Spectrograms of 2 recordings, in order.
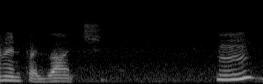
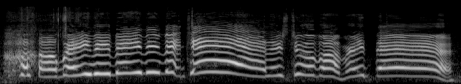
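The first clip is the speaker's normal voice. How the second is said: high, loud delighted squeals; thrilled squeals; 10 semitones higher, 9 dB louder, slower than usual. Real, not acted. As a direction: squeal with joy over the find. Finding morel mushrooms, thrilled.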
